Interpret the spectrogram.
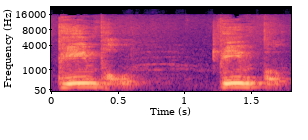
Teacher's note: Recuerden que esta E al final no suena y en la mitad de las dos consonantes que nos quedan, en este caso la P y la L, hacemos de cuenta que hay una O pequeñita. Decimos pimple, pimple.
